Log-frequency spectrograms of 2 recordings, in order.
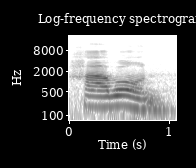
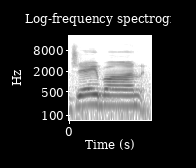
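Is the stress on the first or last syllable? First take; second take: last; first. First: The stress is on the last syllable. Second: The stress is on the first syllable. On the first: The speaker calls it right. "since we have an accent mark over the O" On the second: The speaker calls it wrong. "it's not jabón"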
